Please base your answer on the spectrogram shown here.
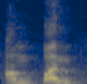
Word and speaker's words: Amphan: यहां पर देखिए कि किस तरीके से मौसम विभाग ने साफ साफ लिखा है अम्पन, और उसको कैसे प्रोनाउंस करेंगे उसके बारे में भी दिया हुआ है अम्पन।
